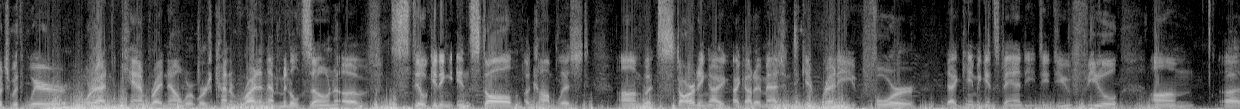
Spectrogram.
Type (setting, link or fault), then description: setting, outdoors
